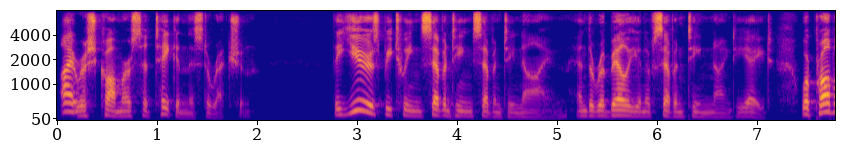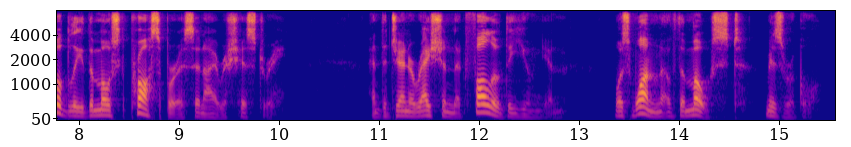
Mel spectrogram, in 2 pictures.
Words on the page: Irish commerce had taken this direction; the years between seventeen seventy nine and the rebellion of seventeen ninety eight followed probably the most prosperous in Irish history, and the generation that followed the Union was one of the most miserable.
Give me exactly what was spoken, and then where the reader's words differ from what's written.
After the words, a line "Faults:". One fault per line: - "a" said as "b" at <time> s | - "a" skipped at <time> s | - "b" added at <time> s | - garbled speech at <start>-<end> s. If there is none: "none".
Irish commerce had taken this direction; the years between seventeen seventy nine and the rebellion of seventeen ninety eight were probably the most prosperous in Irish history, and the generation that followed the Union was one of the most miserable.
Faults:
- "followed" said as "were" at 7.4 s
